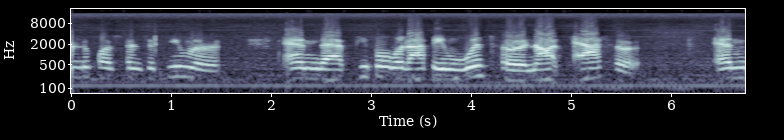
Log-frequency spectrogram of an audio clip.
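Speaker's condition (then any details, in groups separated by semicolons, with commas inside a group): Cerebral palsy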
